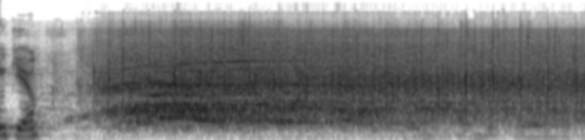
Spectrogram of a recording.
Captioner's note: audience cheering and applause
